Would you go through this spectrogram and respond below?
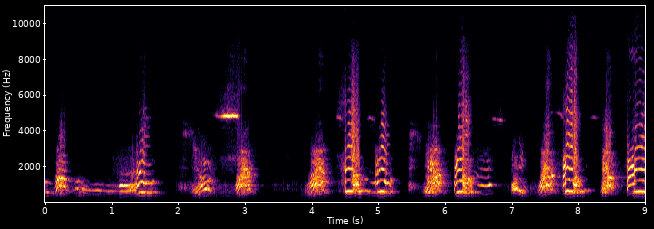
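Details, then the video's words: Two Beagles 'singing' together indoors: a run of wavering, yodelling howls and short yelps, the overlapping bursts coming about once a second, each sliding up and down in pitch with bright, ringing overtones. "Die singenden Bremer Beagle"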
